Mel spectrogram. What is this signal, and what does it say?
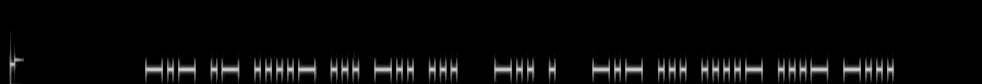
Morse code, heard as a keyed tone, about 22 wpm, 700 Hz. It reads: KA4SDS DE KS4VB
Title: USA Callsign DE Callsign 22wpm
